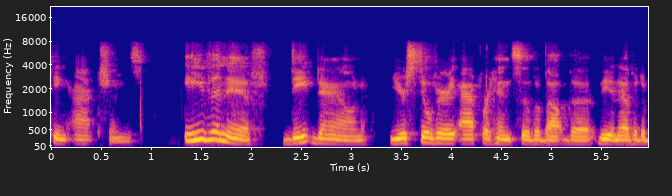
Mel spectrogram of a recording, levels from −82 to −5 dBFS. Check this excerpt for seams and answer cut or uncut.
uncut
